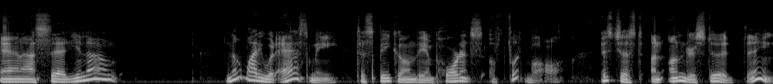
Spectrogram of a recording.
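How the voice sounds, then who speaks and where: A man's fairly high voice with a Mississippi accent and very wide pitch swings, in a very clean recording with a silent background. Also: fairly slow pace. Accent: US Southern (Mississippi). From Mississippi (Florence and Clinton). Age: 60s. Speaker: painter. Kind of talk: casual chat. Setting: studio.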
